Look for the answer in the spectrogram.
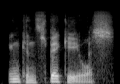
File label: "Inconspicuous", American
